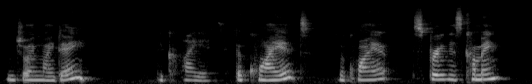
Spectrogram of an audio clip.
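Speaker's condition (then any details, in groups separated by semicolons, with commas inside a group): No condition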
